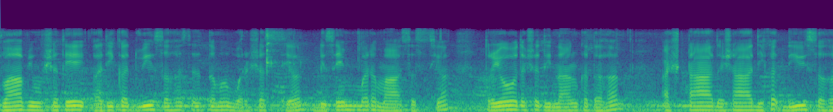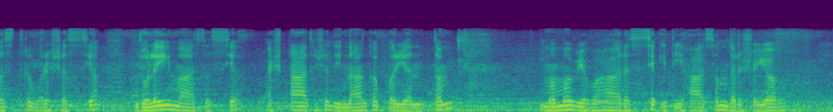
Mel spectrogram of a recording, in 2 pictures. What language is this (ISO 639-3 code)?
san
